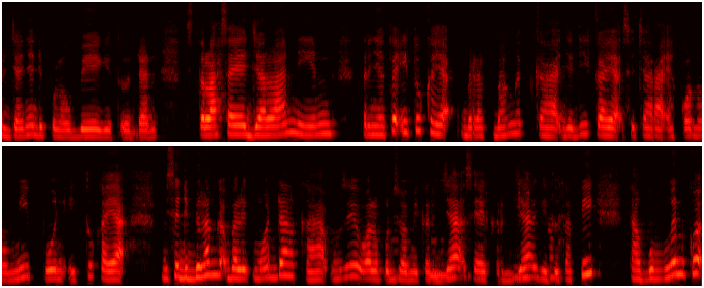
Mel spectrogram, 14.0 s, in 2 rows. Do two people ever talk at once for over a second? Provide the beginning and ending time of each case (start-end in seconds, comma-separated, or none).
10.9-12.6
